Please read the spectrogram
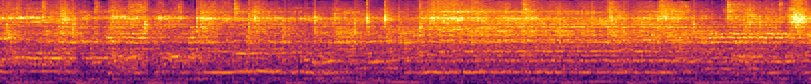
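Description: Serbian pop-folk played live by a band through a PA system, with a male singer holding long, wavering notes over a steady beat.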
